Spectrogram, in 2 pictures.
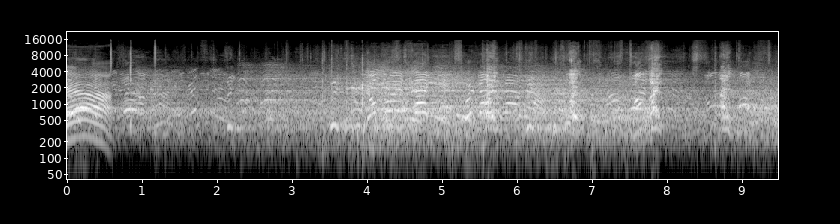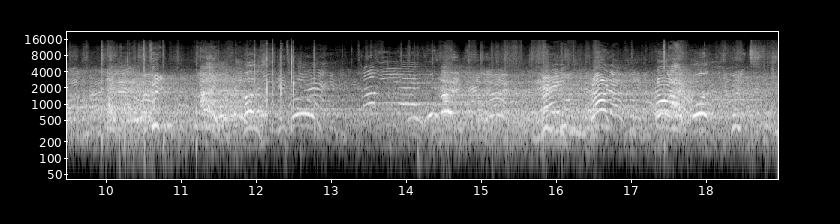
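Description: Many voices shouting at once in a large hall, as coaches and spectators call out during taekwondo sparring, with a few sharp smacks of kicks landing on padded chest protectors.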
